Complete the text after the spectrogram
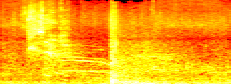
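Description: A knife strikes with a heavy, sudden thud.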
